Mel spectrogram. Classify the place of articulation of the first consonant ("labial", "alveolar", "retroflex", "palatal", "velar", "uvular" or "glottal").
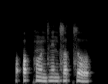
glottal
